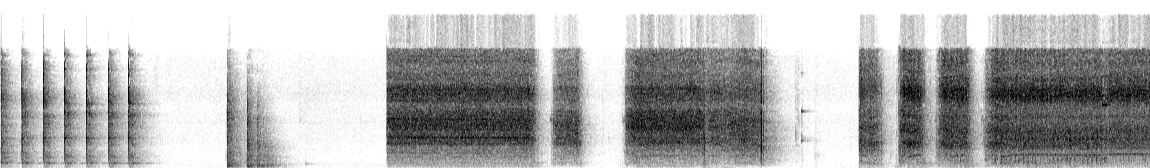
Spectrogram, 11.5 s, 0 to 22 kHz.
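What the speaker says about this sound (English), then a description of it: "Now I'll just drill both the top and bottom holes" A power drill boring holes in an intercooler part for a 1976 Mazda RX-5 Cosmo restoration: rapid trigger pulses, then several long loud drilling runs with brief pauses between them, close and harsh.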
